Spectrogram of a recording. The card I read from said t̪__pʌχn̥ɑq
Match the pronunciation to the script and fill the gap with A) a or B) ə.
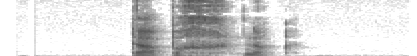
A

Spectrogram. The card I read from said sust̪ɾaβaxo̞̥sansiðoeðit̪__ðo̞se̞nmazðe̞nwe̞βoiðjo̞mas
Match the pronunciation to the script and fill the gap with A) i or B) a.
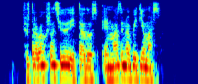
B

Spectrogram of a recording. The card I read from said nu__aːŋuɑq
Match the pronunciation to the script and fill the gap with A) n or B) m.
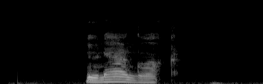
A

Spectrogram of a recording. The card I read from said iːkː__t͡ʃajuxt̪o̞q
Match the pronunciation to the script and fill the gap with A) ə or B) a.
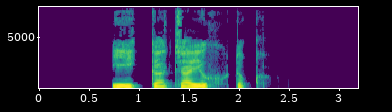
B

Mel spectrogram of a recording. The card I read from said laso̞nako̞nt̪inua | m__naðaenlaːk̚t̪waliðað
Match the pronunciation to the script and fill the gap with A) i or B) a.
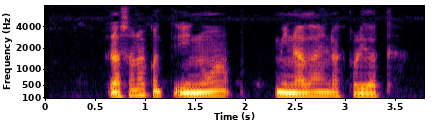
A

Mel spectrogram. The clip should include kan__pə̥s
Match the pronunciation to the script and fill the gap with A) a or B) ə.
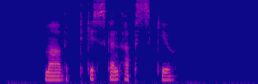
A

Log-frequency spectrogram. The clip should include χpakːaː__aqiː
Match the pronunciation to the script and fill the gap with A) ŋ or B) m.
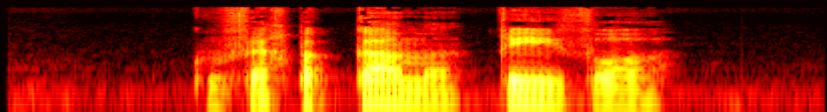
B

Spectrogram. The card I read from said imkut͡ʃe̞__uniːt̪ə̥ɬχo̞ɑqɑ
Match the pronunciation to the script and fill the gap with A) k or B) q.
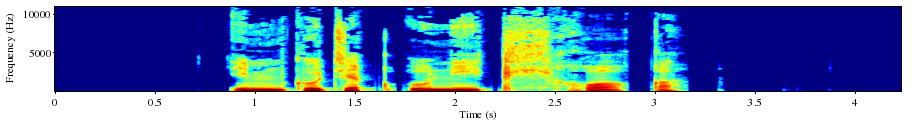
B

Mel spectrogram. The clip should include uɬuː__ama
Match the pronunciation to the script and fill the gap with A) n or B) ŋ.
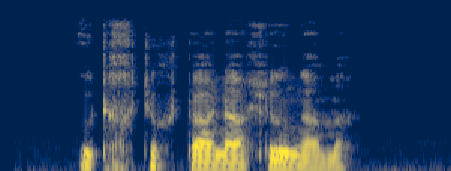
B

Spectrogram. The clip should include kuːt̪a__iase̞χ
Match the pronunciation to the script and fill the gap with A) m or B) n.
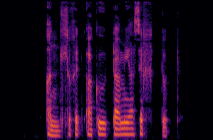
A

